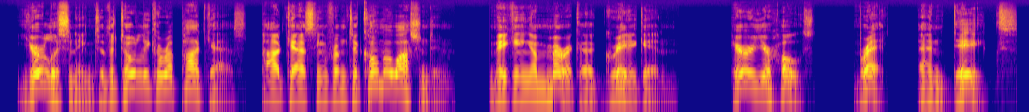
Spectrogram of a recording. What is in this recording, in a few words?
Radio show opening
